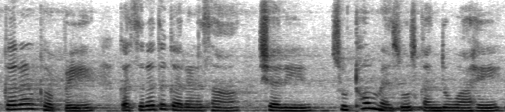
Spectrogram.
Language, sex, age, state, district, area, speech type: Sindhi, female, 18-30, Rajasthan, Ajmer, urban, spontaneous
